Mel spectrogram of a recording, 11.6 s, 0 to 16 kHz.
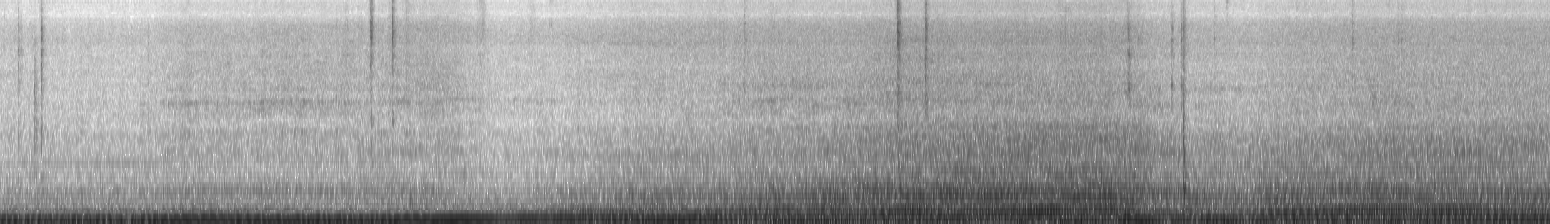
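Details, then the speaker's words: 1975 Ford F150 with budget-built FE 390, revving to the top of the range where valves have floated at 4200 rpm: revs hard, then stumbles and flutters unevenly near the top instead of pulling cleanly; valve float, not rev limiter. "when we get to the top of the RPM range, listen for the truck to break up, because that's what valve float sounds like."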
